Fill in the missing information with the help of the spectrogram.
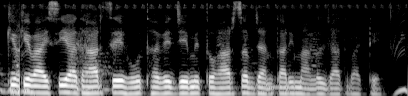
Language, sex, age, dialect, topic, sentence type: Bhojpuri, female, 25-30, Northern, banking, statement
